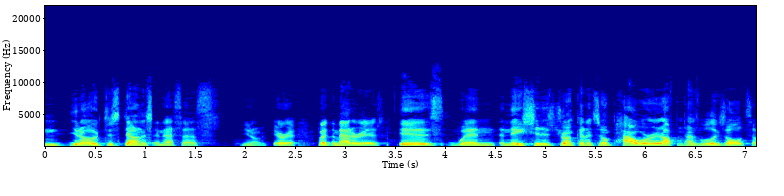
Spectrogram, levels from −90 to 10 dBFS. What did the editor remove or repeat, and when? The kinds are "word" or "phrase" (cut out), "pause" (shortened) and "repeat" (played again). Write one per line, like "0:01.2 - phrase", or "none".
0:01.0 - phrase
0:01.9 - word
0:02.2 - pause
0:02.9 - phrase
0:03.4 - pause
0:04.5 - word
